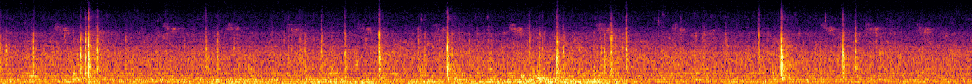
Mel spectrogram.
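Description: Gusting wind and rain heard from inside a house: a steady rush with scattered sharp taps and drips of water striking, two of them louder, about a second in and about eight seconds in.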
